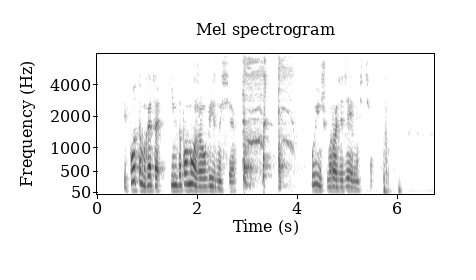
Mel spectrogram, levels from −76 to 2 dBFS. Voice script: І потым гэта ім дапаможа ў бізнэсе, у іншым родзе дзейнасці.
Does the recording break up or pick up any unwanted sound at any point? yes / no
yes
